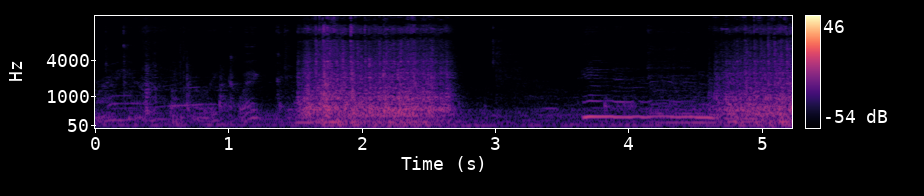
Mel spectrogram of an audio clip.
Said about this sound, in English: And then I'm gonna sew around this piece right here because I love that look.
